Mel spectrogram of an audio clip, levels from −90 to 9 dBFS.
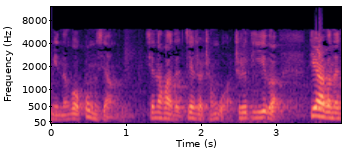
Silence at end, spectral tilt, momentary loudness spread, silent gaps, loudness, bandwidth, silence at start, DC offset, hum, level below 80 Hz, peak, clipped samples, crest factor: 0 s; -6.5 dB/octave; 17 LU; none; -18 LUFS; 8.4 kHz; 0 s; under 0.1%; none; -58 dBFS; 0 dBFS; 0.2%; 18 dB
